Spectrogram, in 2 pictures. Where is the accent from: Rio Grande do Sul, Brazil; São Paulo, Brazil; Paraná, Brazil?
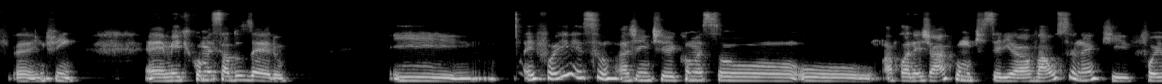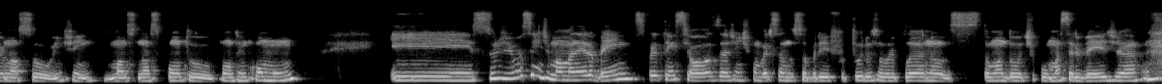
São Paulo, Brazil; Santos; moved away as an adult; now in Portugal; eu sou de Santos, nasci em Santos, litoral de São Paulo. Vivi lá a minha juventude inteira.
